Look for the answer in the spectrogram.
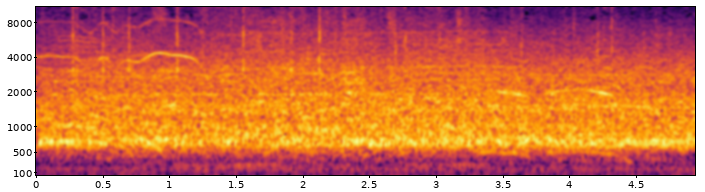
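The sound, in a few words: football stadium crowd cheering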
